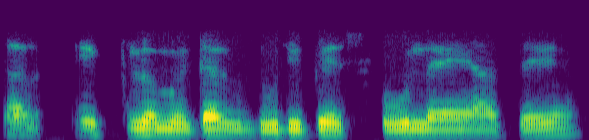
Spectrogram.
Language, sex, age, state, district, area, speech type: Urdu, male, 60+, Uttar Pradesh, Gautam Buddha Nagar, urban, conversation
